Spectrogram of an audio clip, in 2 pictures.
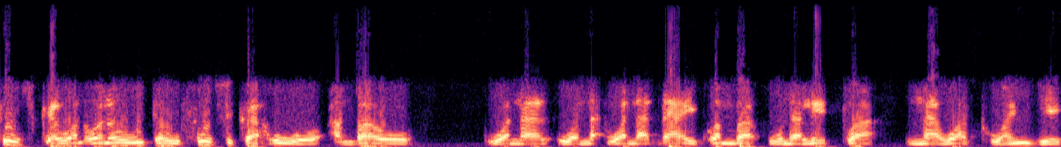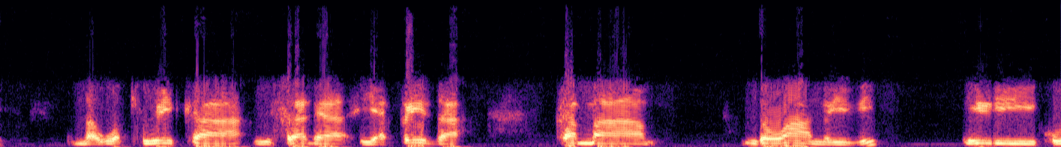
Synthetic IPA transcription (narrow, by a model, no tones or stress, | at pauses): fusi̥kawawanaɔitaufusikahuɔʔambaɔ | wanawanawanaɗaikwambaunalɛtwa | nawatuwaɲ̩d͡ʒɛ | nawakʰiwɛkʰamisaaɗajafɛða | kʰama | ndɔanɔhivi | iliku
